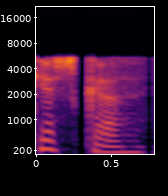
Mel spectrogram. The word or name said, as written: Kiska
